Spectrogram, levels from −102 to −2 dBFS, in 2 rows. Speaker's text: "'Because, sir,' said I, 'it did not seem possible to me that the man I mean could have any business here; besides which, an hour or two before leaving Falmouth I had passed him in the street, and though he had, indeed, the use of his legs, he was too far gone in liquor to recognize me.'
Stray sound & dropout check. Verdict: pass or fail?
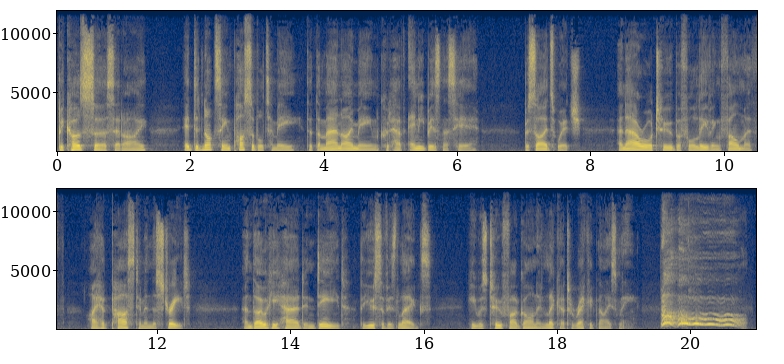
fail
